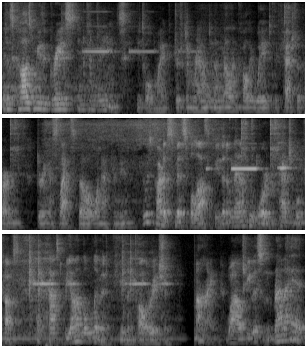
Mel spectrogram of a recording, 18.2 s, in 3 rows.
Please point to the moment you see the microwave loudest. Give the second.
11 s.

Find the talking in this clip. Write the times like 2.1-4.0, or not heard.
0.0-18.1.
